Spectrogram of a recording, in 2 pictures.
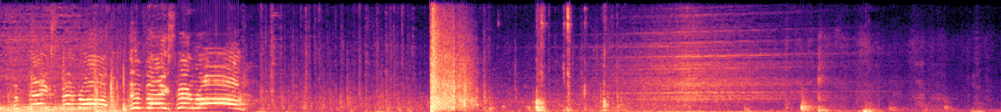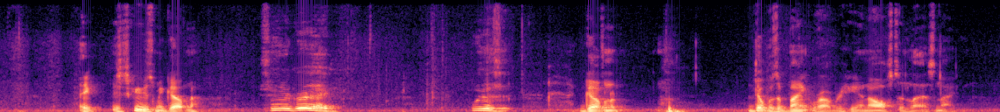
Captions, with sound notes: The bank's been robbed, the bank's been robbed! (gun firing) (gun clattering) - E-excuse me, Governor. - Senator Gregg. What is it? - Governor. There was a bank robbery here in Austin last night.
